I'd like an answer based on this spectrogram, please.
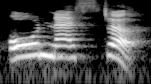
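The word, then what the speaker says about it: honest: क्योंकि ऑनेस्ट को हम बोल बोलने से इसमें एच जो है वो साइलेंट होता है। तो हम बोलते कैसे हैं? ओ ऑनेस्ट इसलिए यहां पर एन आया।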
